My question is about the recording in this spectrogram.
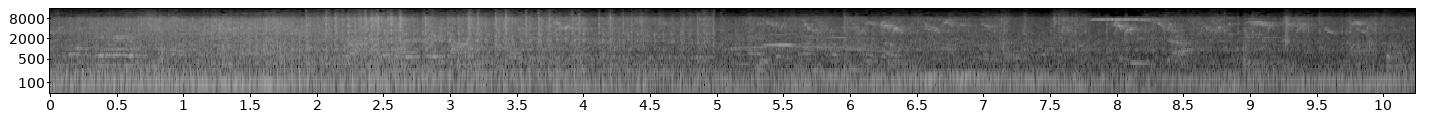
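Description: Narrow-street ambience: a steady low engine or machine rumble that slowly fades, with people talking in the background.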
